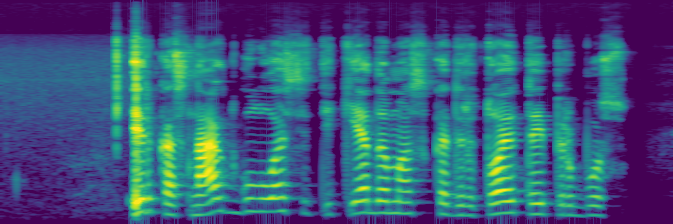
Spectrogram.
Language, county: Lithuanian, Klaipėda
